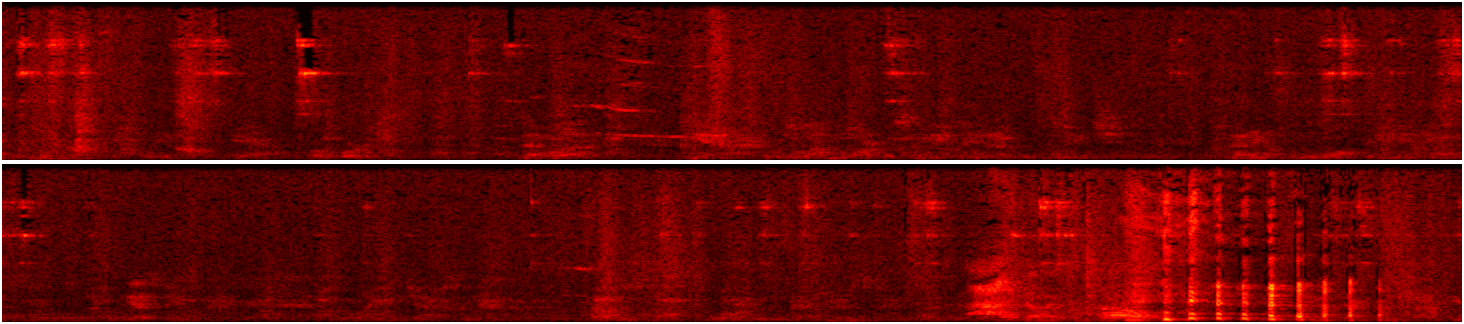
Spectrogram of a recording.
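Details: Rambo the dog playing amid a person's urging voice and scattered faint noises, ending in a loud, rapid run of high yipping barks over the last few seconds.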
